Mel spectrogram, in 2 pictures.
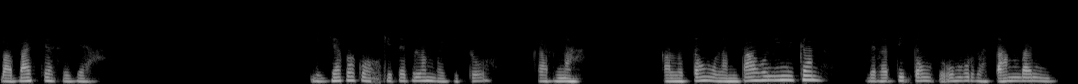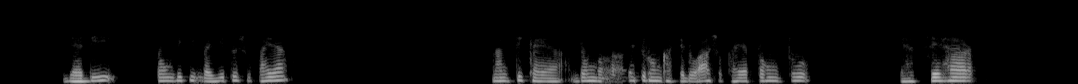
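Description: Speech, carried throughout by the G.729 codec at 8 kbit/s. Nothing above 4 kHz survives, and the voice has the slightly rough, synthetic edge of a coder that rebuilds each 10 ms frame from a filter, a pitch predictor and a few pulses. That edge is what separates it from a plain telephone band-limit, which would sound muffled but clean. VoIP packet loss concealed by the speech codec occurs five times. About 100 ms is lost at 3.71 s, just before "kita bilang", and 60 ms at 9.06 s, before "tong pe umur batambah". Another 60 ms goes at 12.71 s. Around 240 ms is scattered over 280 ms from 16.79 s, between "nanti kaya" and "itu dong kase do'a". About 280 ms is scattered over 400 ms from 20.43 s. In each, the gap is filled with a stretched continuation of the last sound that fades, not with silence or a click. The voice stays weak for a moment after it returns. That tail is what distinguishes codec concealment from a simple dropout.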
